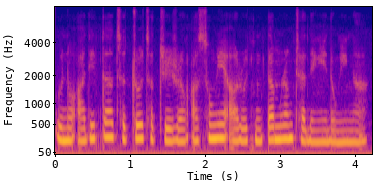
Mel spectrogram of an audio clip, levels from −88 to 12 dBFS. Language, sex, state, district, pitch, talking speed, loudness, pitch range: Garo, female, Meghalaya, West Garo Hills, 215 Hz, 125 wpm, -13 LUFS, 210-245 Hz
